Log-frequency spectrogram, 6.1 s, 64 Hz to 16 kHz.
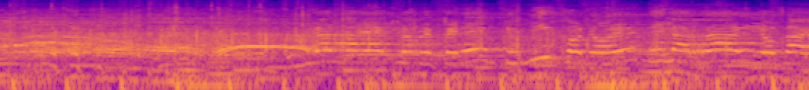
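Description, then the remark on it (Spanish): A crowd applauds steadily and loudly for several seconds at a radio awards night, following the 2021 award for best radio announcing work. The dense clapping is mixed with cheers, whoops and overlapping shouting voices throughout. It is one of the biggest rounds of applause of the night. “Uno de los grandes aplausos de la noche.”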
